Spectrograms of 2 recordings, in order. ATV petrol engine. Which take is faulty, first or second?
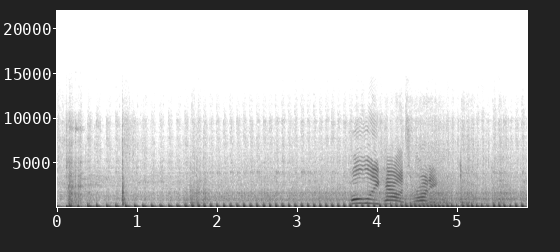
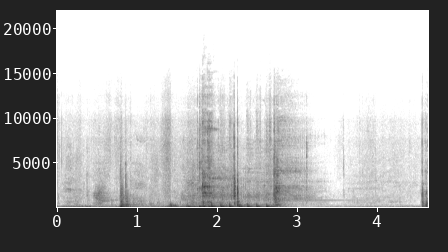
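second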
